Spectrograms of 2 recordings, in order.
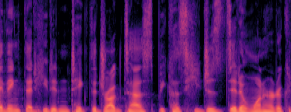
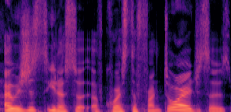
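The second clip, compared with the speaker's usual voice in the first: ordinary talk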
